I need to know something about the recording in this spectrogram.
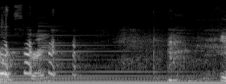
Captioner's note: men laughs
